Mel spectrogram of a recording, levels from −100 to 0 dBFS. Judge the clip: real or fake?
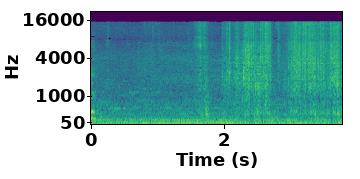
real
